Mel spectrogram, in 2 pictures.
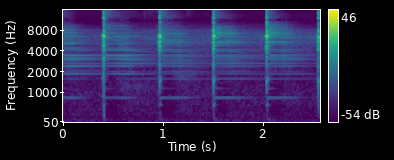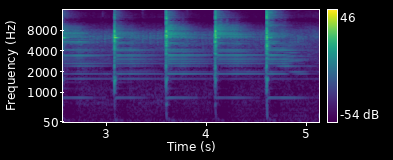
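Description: A diabase boulder at Ringing Rocks Park in Pottsgrove, Pennsylvania is struck nine times with a hammer at a steady pace. Each strike gives a sharp, bright metallic clang with a lingering bell-like ring. Though it was expected to make little sound, the rock rings like a bell.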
